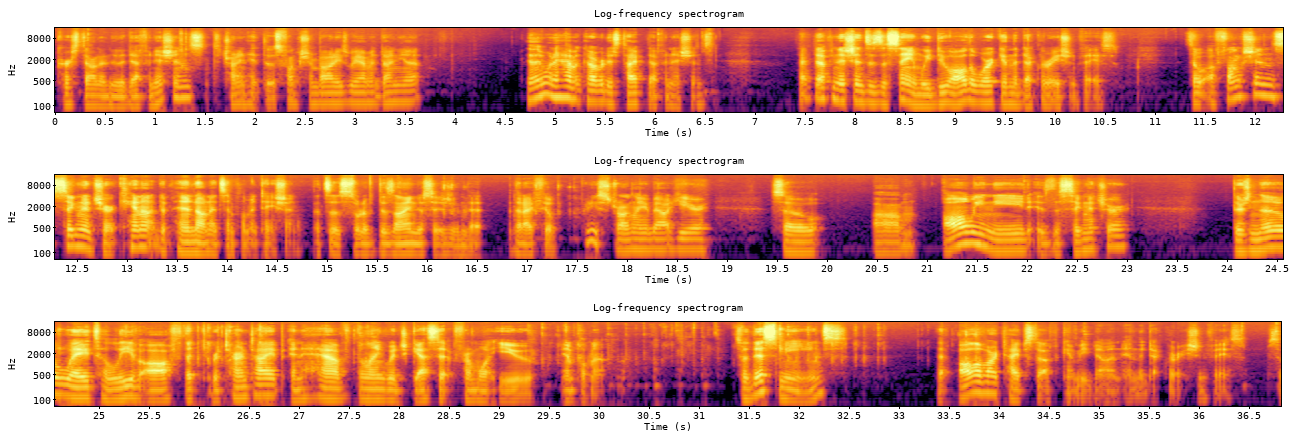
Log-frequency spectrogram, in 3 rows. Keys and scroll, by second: 1.2 Return, 16.2 ctrl+Tab, 17.0 ctrl+Tab, 17.3 ctrl+Tab, 24.5 Escape, 25.2-27.6 typing, 29.2-33.6 typing, 33.6 ctrl+Tab.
